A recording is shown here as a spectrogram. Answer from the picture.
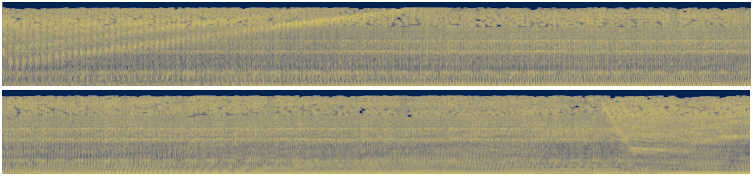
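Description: Trance music on a DJ's decks: a rising sweep over the first few seconds, then a buzzy synth sliding steadily upward in pitch over a deep bass. The rising sweep is the build-up of a breakdown in the set.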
